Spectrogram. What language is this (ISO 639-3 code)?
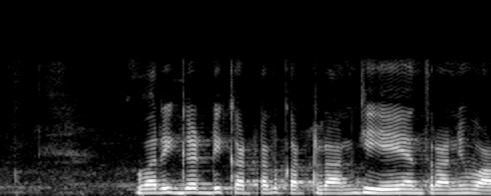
tel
